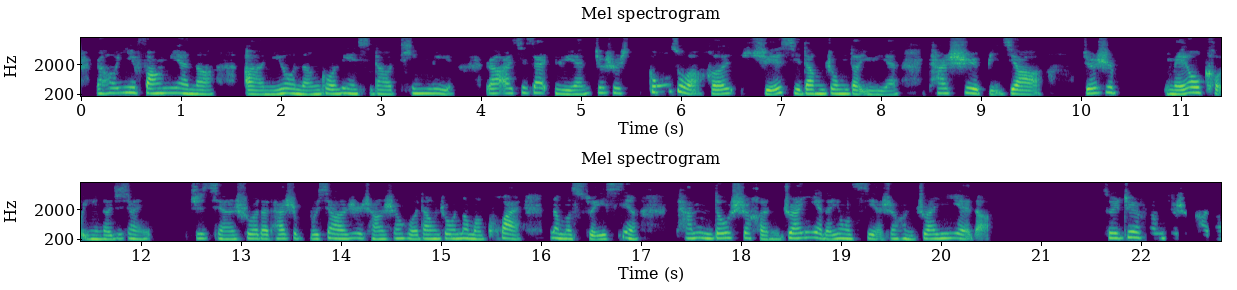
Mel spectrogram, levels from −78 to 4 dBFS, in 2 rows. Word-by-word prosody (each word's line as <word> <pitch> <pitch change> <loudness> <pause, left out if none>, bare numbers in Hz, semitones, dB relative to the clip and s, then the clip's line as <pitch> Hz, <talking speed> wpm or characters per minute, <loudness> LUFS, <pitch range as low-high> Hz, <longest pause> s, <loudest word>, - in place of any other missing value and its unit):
然 225 -1 0
后 250 +1 -3
一 270 +1 +1
方 240 -1 +3
面 245 -3 +1
呢， 200 -1 0 0.3
呃， 195 -1 +1
你 190 +1 -1
又 235 +1 +3
能 200 -1 +2
够 215 0 +2
练 225 0 +3
习 210 - -12
到 205 -1 -2
听 230 0 +1
力。 215 -3 -1 0.3
然 235 - +2
而 240 - +1
且 255 +2 -6
在 255 -1 0
语 205 -3 0
言 200 +2 0
就 260 +2 -2
是 250 -2 -1
学 240 +2 -6 0.2
工 295 0 +1
作 315 -4 +3
和 210 0 +4 0.2
学 200 +4 +2
习 230 -5 0
当 215 0 +4
中 215 -1 +3
的 205 -2 +2
语 185 -1 -4
言， 180 +3 -6 0.3
它 240 0 -1
是 240 -1 +5
比 185 - -5
较 205 -2 +4
我 - - -6 0.4
觉 230 - +4
得 245 - +3
是 270 -1 +1 0.5
没 200 -1 +4
有 270 +3 +6
口 - - -1
音 200 -1 +1
的， 195 -1 -1
就 215 - -5
像 220 -3 -2
你 215 - -6 0.4
之 230 - -3
前 205 -3 -3
说 220 +1 0
的， 215 -1 +2
它 220 +1 -1
是 225 +1 -1
不 220 -1 -5
像 215 0 +1
日 235 +1 -2
常 205 -2 -2
生 230 +2 -1
活 205 -3 0
当 215 0 +1
中 220 -1 0
那 230 0 +2
么 205 -3 +1
快、 205 +1 0 0.3
那 250 -3 +1
么 215 - +2
随 195 -1 -1
性。 205 0 -1 0.4
它 235 - -3
们 245 -1 +1
都 245 +1 +2
是 250 0 +1
很 200 -3 -3
专 250 0 +2
业 265 -4 0
的， 200 -1 -1
用 220 0 +3
词 220 +1 -8
也 - - -2
是 220 - -3
很 215 -3 -1
专 220 +1 0
业 230 -4 -1
的。 - - -6 1.1
所 250 - +3
以 - - +2
这 285 +4 +2
方 270 - +2 0.2
面 235 - -6
就 245 0 -14
是 - - -2
可 - - -13
220 Hz, 255 characters per minute, -20 LUFS, 205-240 Hz, 1.1 s, 有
